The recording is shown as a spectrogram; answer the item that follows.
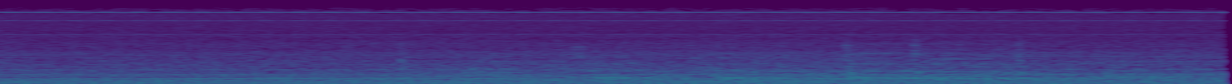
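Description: A steady high-pitched whine and low hum under faint hiss. Soft, sparse music notes fade in about halfway through.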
